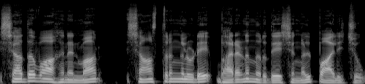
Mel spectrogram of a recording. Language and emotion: Malayalam, neutral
